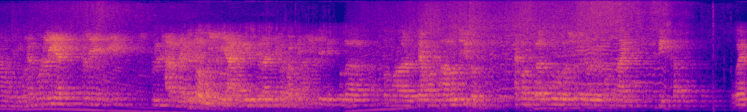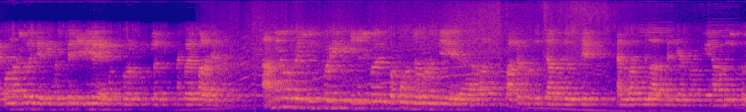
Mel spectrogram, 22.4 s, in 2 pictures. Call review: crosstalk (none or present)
present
